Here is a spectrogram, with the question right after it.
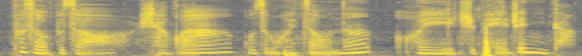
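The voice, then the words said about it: Gentle, tender soft voice. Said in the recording (Chinese): “能用温柔的声音说后面的话吗？”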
